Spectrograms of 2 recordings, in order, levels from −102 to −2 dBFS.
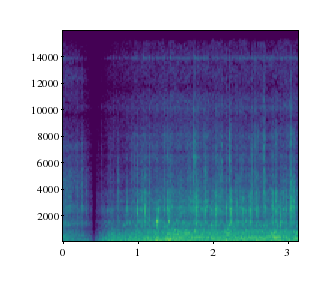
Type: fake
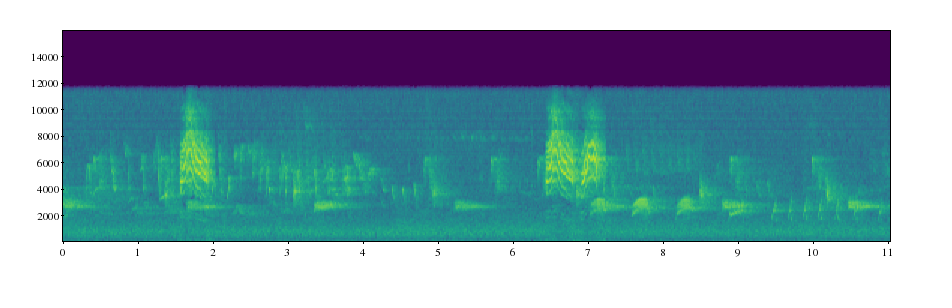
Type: fake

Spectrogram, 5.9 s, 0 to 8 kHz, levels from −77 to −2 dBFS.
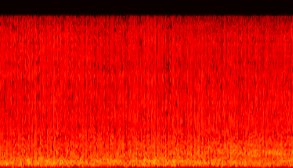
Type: fake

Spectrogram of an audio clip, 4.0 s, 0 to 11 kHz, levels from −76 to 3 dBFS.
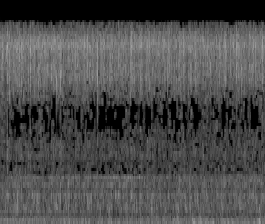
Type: real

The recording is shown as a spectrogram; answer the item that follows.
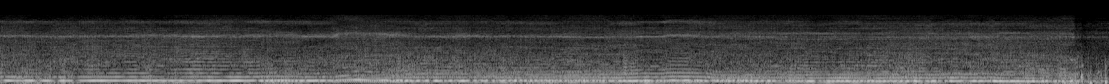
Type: fake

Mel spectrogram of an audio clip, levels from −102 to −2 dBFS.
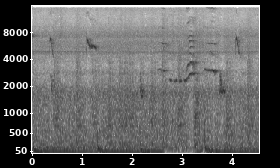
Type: real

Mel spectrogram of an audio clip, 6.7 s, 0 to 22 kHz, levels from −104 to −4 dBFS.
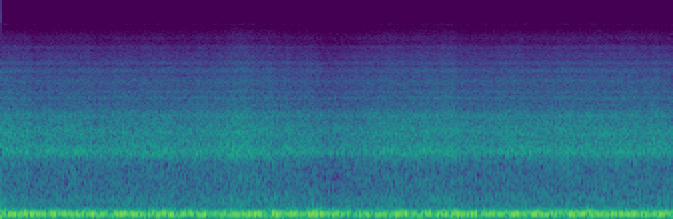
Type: fake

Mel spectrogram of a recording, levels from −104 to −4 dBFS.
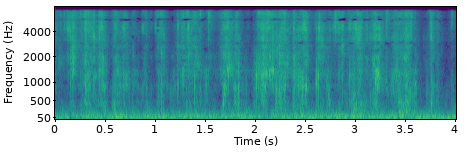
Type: fake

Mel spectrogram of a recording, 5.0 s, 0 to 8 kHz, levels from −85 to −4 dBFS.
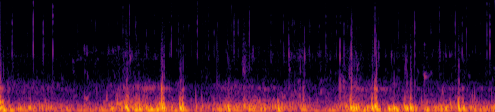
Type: fake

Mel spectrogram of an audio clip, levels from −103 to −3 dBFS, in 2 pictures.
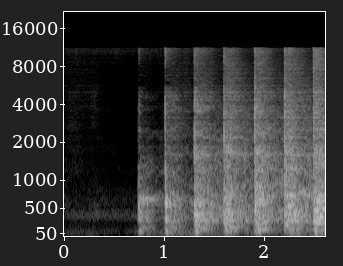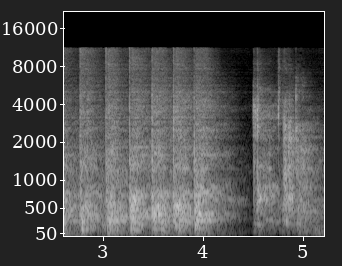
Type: fake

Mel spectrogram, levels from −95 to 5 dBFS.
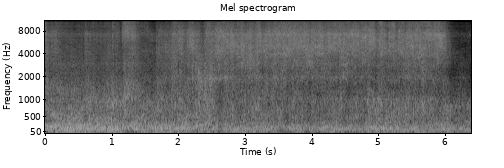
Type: fake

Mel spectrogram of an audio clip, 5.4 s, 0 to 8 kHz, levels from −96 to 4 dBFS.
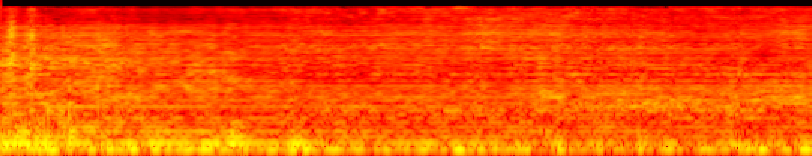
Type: fake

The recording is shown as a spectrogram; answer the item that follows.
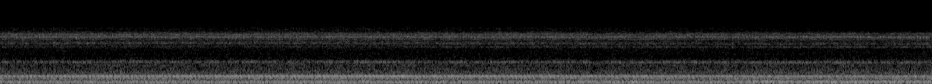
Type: real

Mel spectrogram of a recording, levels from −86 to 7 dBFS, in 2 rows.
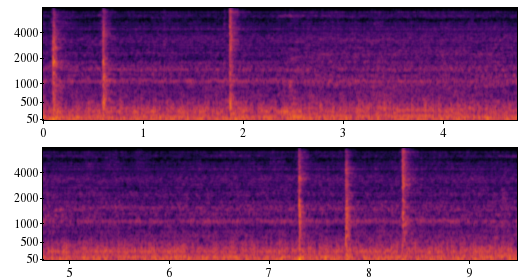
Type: fake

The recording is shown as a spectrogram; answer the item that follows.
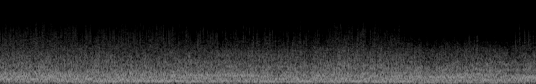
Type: real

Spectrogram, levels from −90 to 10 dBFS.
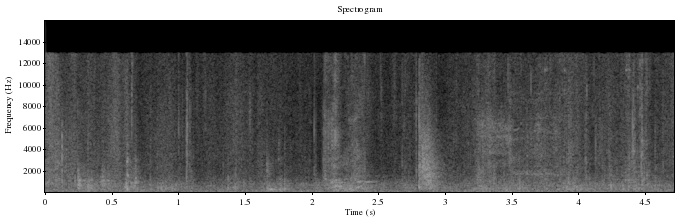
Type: real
